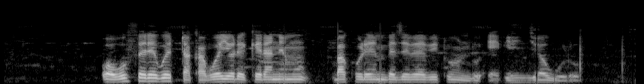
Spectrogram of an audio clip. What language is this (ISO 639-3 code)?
lug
